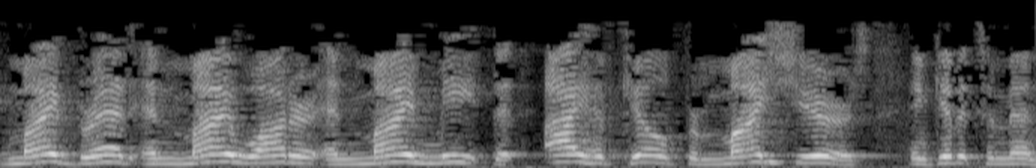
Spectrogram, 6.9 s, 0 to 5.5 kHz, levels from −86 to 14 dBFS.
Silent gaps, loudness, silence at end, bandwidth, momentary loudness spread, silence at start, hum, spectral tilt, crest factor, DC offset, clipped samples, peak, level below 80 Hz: none; -15 LUFS; 0 s; 5 kHz; 9 LU; 0 s; none; -8.5 dB/octave; 16 dB; under 0.1%; under 0.1%; 0 dBFS; -50 dBFS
